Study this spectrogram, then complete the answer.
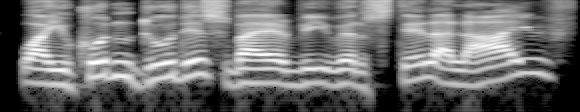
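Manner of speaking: put-on Hungarian accent. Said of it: "I don't do a great Hungarian accent".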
